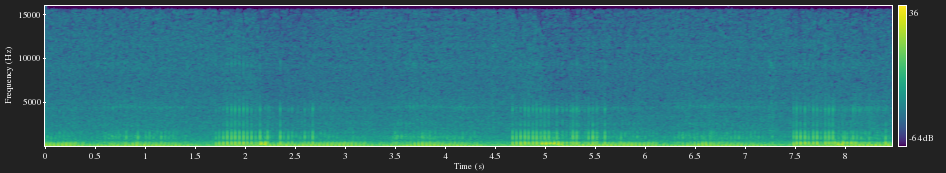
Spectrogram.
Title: 13 OCTOBER/Cat Snoring/BEAUTIFUL 😍😍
